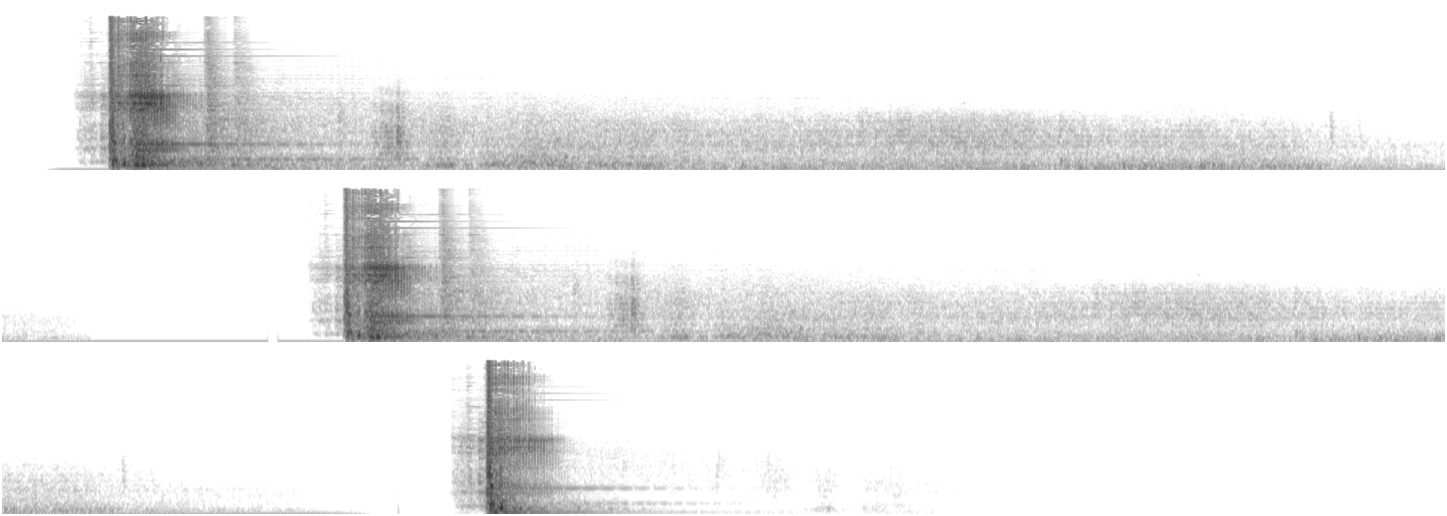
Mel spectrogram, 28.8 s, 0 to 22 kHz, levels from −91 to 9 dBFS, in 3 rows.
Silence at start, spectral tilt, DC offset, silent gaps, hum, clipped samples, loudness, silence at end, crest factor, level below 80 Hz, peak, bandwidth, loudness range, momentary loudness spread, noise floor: 0.7 s; -3 dB/octave; under 0.1%; 11.39-11.46 s, 21.71-22.21 s; none; under 0.1%; -18 LUFS; 5.95 s; 30 dB; -50 dBFS; -2 dBFS; 15 kHz; 18 LU; 27 LU; under -90 dBFS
